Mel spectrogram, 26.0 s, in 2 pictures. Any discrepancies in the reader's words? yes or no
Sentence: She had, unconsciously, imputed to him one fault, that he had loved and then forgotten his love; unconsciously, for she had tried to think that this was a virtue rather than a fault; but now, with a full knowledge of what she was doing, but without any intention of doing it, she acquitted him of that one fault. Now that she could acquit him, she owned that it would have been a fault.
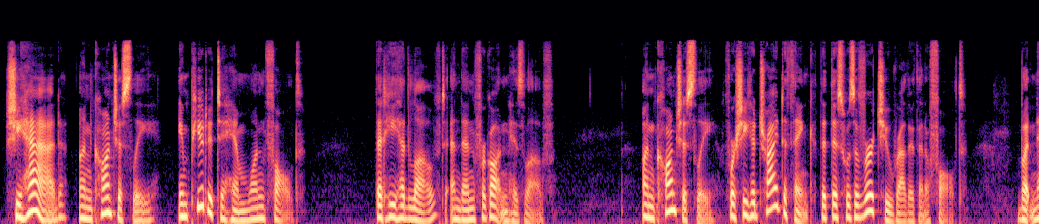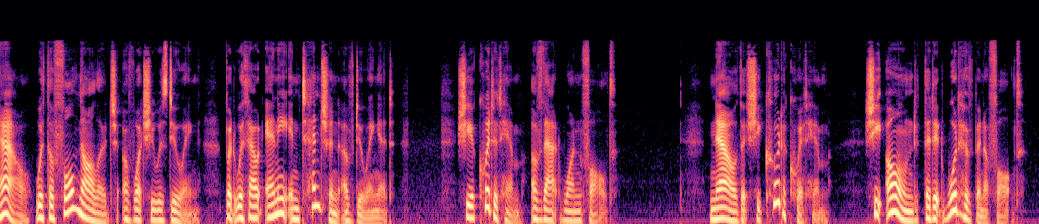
no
